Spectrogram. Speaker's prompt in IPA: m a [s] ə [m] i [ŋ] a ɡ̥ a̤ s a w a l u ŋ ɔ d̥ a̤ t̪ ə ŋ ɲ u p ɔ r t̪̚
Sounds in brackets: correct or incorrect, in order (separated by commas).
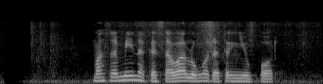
correct, correct, incorrect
